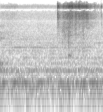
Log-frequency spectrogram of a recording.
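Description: Water poured from a jug into a stainless-steel roasting tray under a meat rack, splashing steadily, with a brighter hiss from about a second in.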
